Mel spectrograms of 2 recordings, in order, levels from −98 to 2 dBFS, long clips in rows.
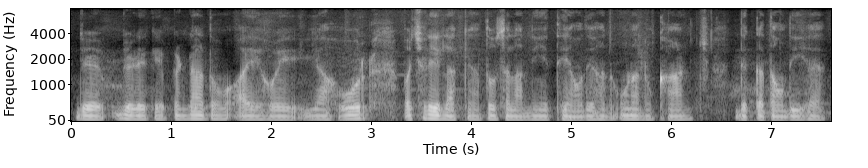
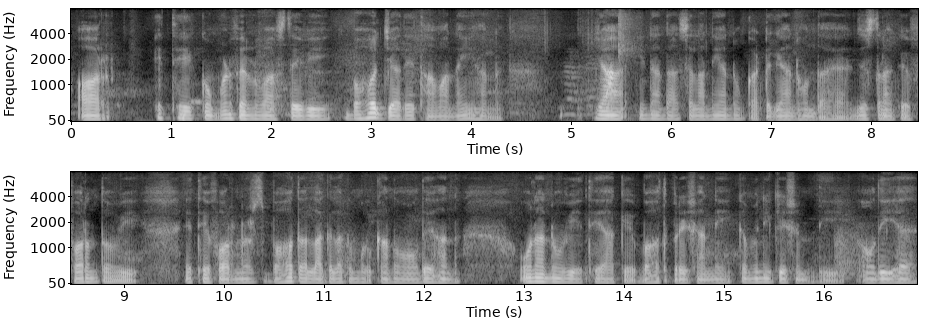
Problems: background sounds at intervals, background conversations at intervals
